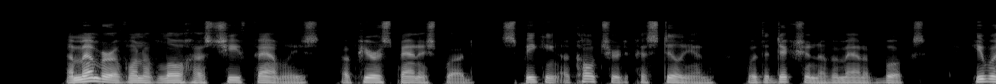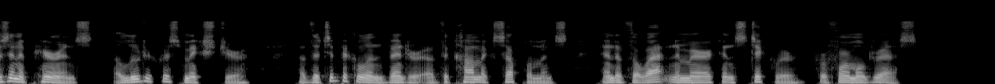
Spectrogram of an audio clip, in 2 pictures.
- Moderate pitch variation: Yes, average, 4.3 semitones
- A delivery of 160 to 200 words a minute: No, average, 145 wpm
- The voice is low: Yes, very low, 90 Hz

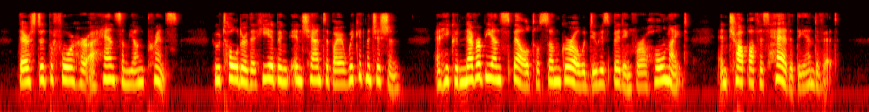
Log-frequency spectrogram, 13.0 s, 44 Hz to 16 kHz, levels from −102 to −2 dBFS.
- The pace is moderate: No, fast, 215 wpm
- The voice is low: No, high, 225 Hz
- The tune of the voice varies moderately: Yes, average, 3.7 semitones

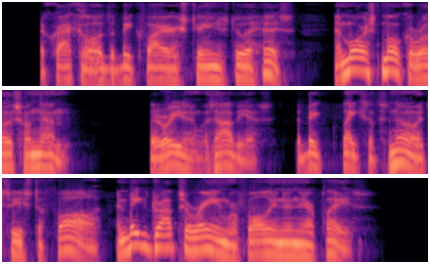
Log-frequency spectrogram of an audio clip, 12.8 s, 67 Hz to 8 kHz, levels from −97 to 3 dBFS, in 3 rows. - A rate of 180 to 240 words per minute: Yes, average, 185 wpm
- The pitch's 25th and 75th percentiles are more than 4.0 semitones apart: Yes, average, 4.6 semitones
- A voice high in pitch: No, low, 105 Hz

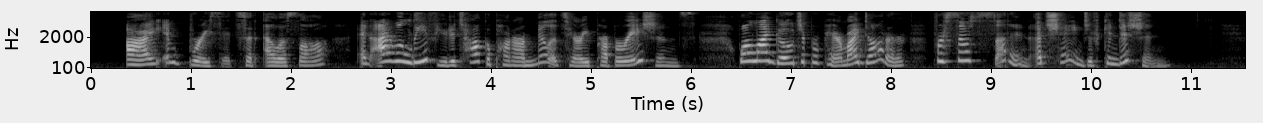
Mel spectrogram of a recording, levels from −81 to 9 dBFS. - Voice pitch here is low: No, very high, 270 Hz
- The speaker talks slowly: No, average, 155 wpm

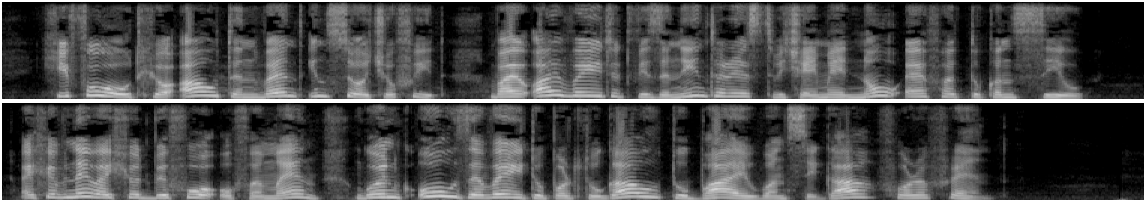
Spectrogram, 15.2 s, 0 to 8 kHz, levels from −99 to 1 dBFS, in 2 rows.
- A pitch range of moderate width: No, wide, 6.0 semitones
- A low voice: No, high, 225 Hz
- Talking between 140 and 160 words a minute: No, average, 175 wpm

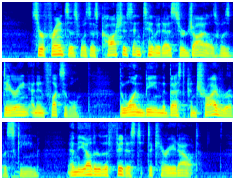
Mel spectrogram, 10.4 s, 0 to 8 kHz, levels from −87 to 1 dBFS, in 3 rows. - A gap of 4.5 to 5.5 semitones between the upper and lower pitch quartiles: No, average, 3.9 semitones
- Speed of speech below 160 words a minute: No, average, 185 wpm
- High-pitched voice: No, low, 105 Hz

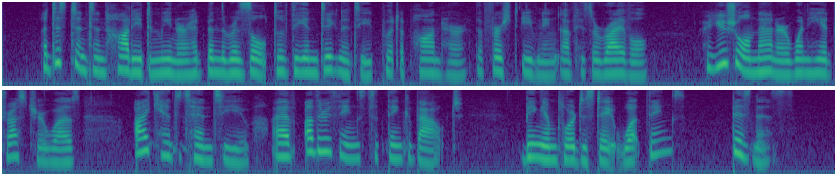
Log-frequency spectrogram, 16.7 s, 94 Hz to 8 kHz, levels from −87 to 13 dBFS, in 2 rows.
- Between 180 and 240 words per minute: No, average, 170 wpm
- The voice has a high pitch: Yes, high, 195 Hz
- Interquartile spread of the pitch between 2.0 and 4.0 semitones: Yes, average, 3.4 semitones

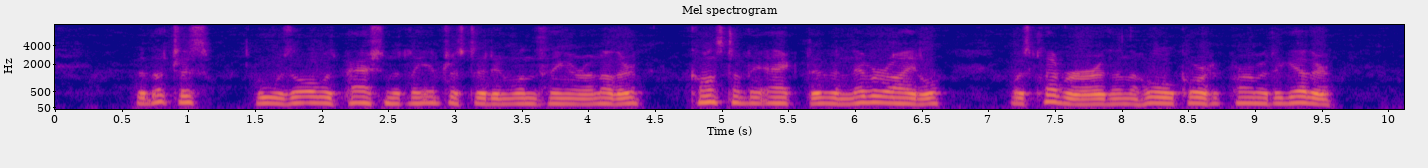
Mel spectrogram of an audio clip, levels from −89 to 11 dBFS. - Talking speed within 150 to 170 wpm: Yes, average, 155 wpm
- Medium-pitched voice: Yes, medium, 155 Hz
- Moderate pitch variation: No, narrow, 1.9 semitones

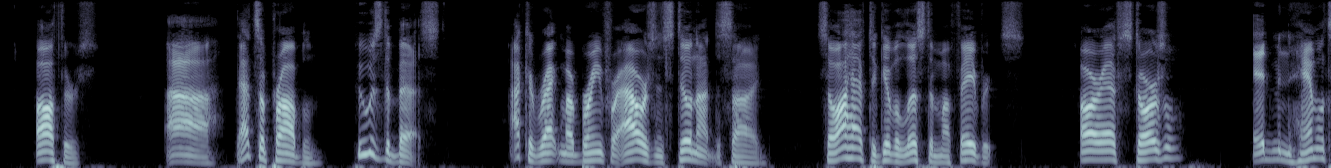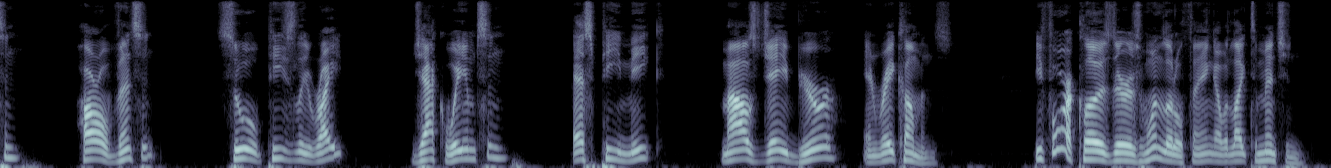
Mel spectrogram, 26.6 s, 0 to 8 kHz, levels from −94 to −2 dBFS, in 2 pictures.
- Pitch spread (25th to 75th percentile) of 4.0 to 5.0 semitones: Yes, average, 4.7 semitones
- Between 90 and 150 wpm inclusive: Yes, average, 145 wpm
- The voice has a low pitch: No, medium, 145 Hz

